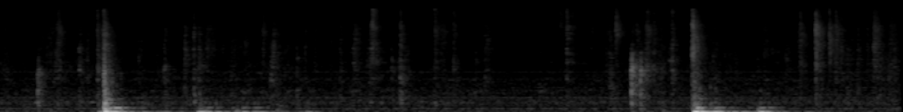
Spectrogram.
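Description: Hands handling trading cards on a tabletop: dull thumps about a second in, a couple more around two seconds and again near seven seconds, with light clicks and taps between.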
